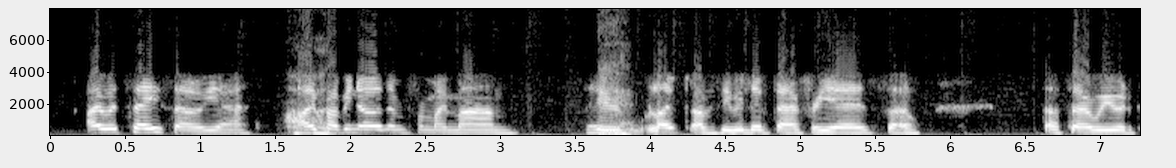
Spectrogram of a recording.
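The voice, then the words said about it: English accent. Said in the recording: “I'm detecting an English accent.”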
